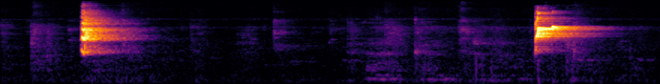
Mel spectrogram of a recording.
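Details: African lovebirds at play give two sharp, shrill chirps about three seconds apart, with near silence and a few soft low taps between them.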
